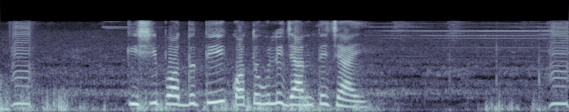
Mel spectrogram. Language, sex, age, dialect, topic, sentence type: Bengali, female, 18-24, Rajbangshi, agriculture, question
